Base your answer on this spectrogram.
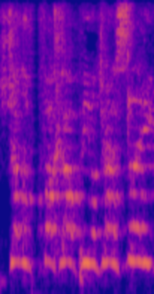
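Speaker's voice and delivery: furious, loud, high yelling.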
